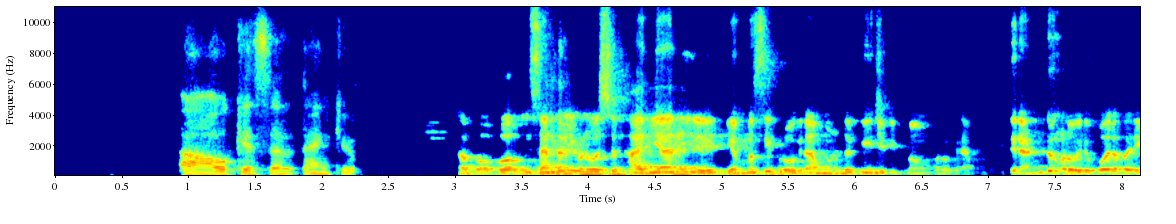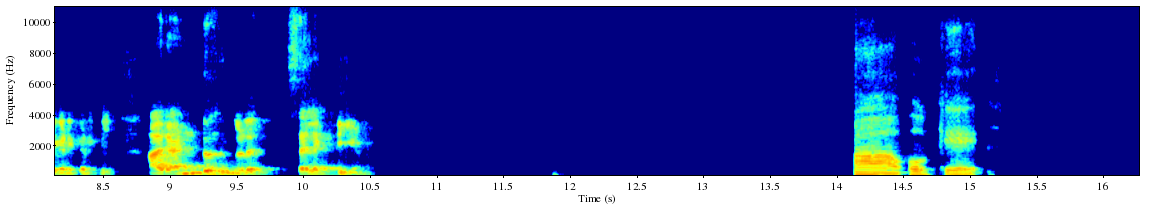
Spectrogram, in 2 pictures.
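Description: A young man talks casually over an online call.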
